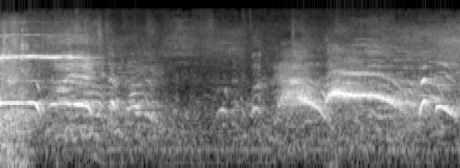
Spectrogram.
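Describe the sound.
A chattering, murmuring crowd is cut through by hissing shushes from fans trying to quiet it, with a few higher voices rising over the babble.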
